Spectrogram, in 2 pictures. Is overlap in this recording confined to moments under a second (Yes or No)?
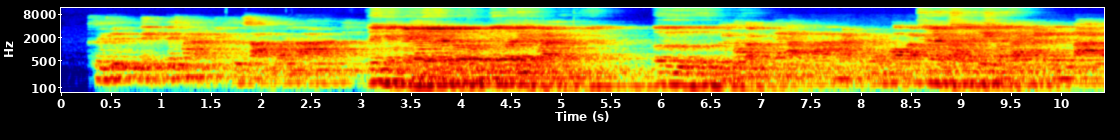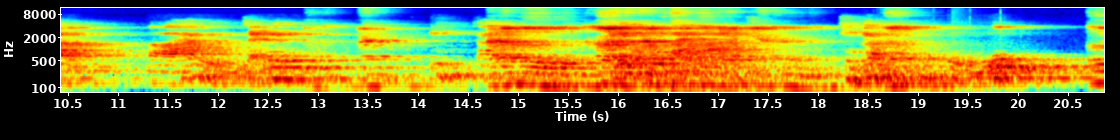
No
